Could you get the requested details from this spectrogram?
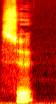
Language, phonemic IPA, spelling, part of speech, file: French, /sø/, ceux, pronoun, Fr-ceux.ogg
- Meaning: masculine plural of celui: those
